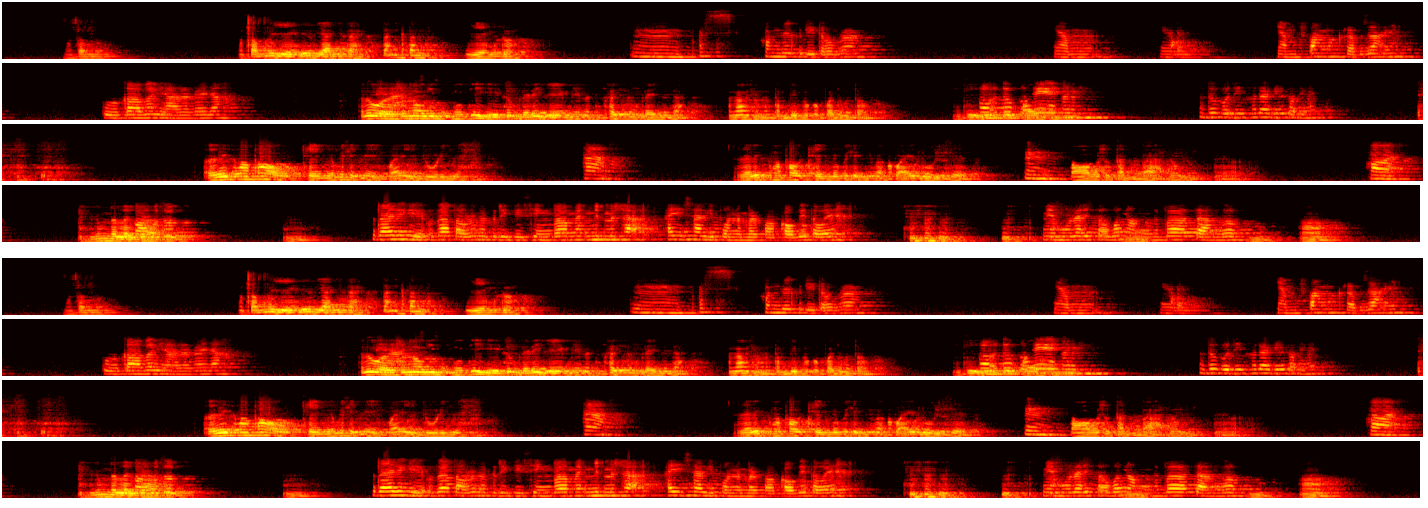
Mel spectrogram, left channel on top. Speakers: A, on the right; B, on the right.
A: ꯃꯇꯝ ꯃꯇꯝꯗꯣ ꯌꯦꯡꯗꯤ ꯑꯗꯨꯝ ꯌꯥꯅꯤꯗ ꯈꯤꯇꯪ ꯈꯤꯇꯪ ꯌꯦꯡꯕꯗꯣ
B: ꯎꯝ ꯑꯁ ꯈꯪꯗꯦ ꯀꯔꯤ ꯇꯧꯕ꯭ꯔꯥ ꯌꯥꯝ ꯌꯝ ꯌꯥꯝ ꯄꯪꯈ꯭ꯔꯕꯖꯥꯠꯅꯤ ꯁ꯭ꯀꯨꯜ ꯀꯥꯕ ꯌꯥꯔꯔꯣꯏꯗ
A: ꯑꯗꯨ ꯑꯣꯏꯔꯁꯨ
B: ꯕꯦꯔꯥꯅꯤ
A: ꯅꯣꯏꯗꯤ
B: ꯁꯤꯁꯦ
A: <unintelligible> ꯇꯤꯒꯤ ꯑꯗꯨꯝ ꯂꯥꯏꯔꯤꯛ ꯌꯦꯡꯕꯅꯤꯅ ꯑꯗꯨꯝ ꯈꯔꯗꯤ ꯑꯗꯨꯝ ꯂꯩꯅꯤꯗ ꯑꯉꯥꯡꯁꯤꯡꯅ ꯇꯝꯕꯤꯕ ꯈꯣꯠꯄ ꯑꯗꯨꯝ ꯇꯧ ꯅꯨꯡꯇꯤꯒꯤ
B: ꯍꯣ ꯑꯗꯨꯕꯨꯗꯤ
A: ꯄꯥꯏꯕ ꯐꯪꯅꯤ
B: ꯎꯝ ꯑꯗꯨꯕꯨꯗꯤ ꯈꯔꯗꯤ ꯑꯣꯏꯌꯦ
A: <inaudible> ꯂꯥꯏꯔꯤꯛ ꯑꯃꯐꯥꯎ ꯊꯦꯡꯗꯕꯁꯤꯡꯅꯤ ꯈ꯭ꯋꯥꯏ ꯂꯨꯔꯤꯖꯦ
B: ꯍꯥꯥ
A: ꯂꯥꯏꯔꯤꯛ ꯑꯃꯐꯥꯎ ꯊꯦꯡꯗꯕ ꯁꯤꯡꯅꯤꯕ ꯈ꯭ꯋꯥꯏ ꯂꯨꯔꯤꯁꯦ
B: ꯎꯝ
A: ꯄꯥꯕꯁꯨ ꯇꯟꯕ ꯑꯗꯨꯝ ꯅꯦꯕ
B: ꯍꯣꯏ
A: ꯌꯨꯝꯗ ꯂꯩꯕ
B: ꯀꯥꯎꯕꯗꯣ
A: ꯍꯥꯏꯔꯁꯦ ꯎꯝ
B: ꯀꯗꯥꯏꯗꯒꯤ ꯑꯣꯖꯥ ꯇꯧꯔꯒ ꯀꯔꯤꯒꯤ ꯁꯤꯡꯕ ꯃꯤꯠ ꯃꯤꯠ ꯃꯁꯥ ꯑꯩ ꯏꯁꯥꯒꯤ ꯐꯣꯟ ꯅꯝꯕꯔ ꯐꯥꯎ ꯀꯥꯎꯒꯦ ꯇꯧꯋꯦ
A: <unintelligible>
B: ꯃꯦꯃꯣꯔꯥꯏꯁ ꯇꯧꯕ ꯉꯝꯗꯕ ꯆꯥꯡꯗꯣ
A: ꯑꯥ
